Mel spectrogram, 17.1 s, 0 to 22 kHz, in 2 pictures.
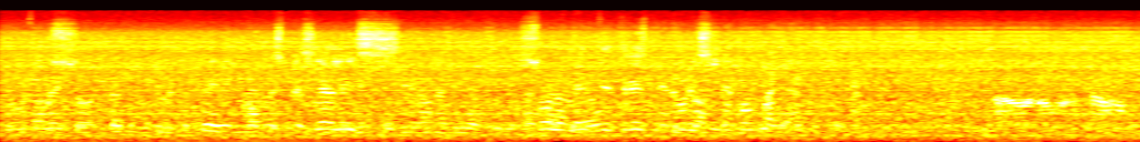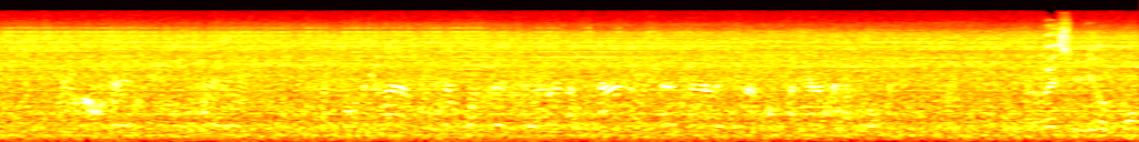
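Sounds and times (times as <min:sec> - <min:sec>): faint voices: 0:00.0 - 0:17.0.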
